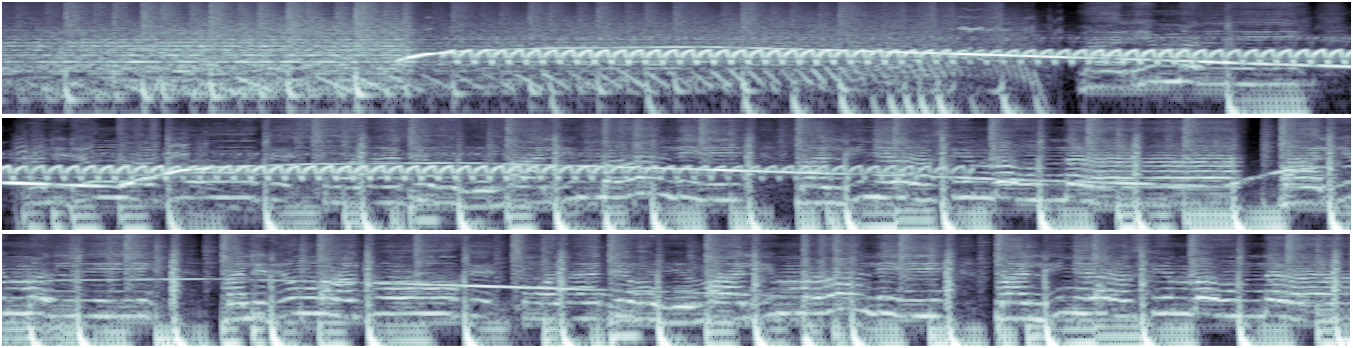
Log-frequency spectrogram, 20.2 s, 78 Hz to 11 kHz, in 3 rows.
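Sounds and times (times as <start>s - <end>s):
rhythmic thumping background: 0.2s - 20.2s
siren sound effect wailing: 1.9s - 17.5s.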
